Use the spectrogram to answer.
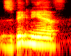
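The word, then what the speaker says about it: Zbigniew: it's a Scrabble mess but I assume it's polish it's s-b-i-g-n-i-e-w and then brijinski so zignif Brzezinski that's him he's the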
